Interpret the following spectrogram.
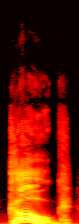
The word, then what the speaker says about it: Gogue: Gouge writes, Gogue rhymes with rogue.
